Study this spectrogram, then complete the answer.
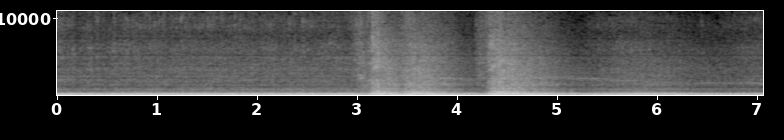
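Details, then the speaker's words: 5.3L LS V8 before cam swap, good oil pressure, quiet valvetrain: steady, even low idle with two quick throttle blips, no top-end ticking or tapping; normal idle. "Motor sounds really good. Let the idle come down."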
